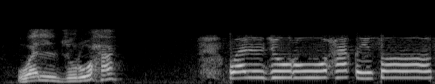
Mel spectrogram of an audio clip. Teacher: اللام عندي هنا منطوقة لأنها لام قمرية. والجروح قصاص.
